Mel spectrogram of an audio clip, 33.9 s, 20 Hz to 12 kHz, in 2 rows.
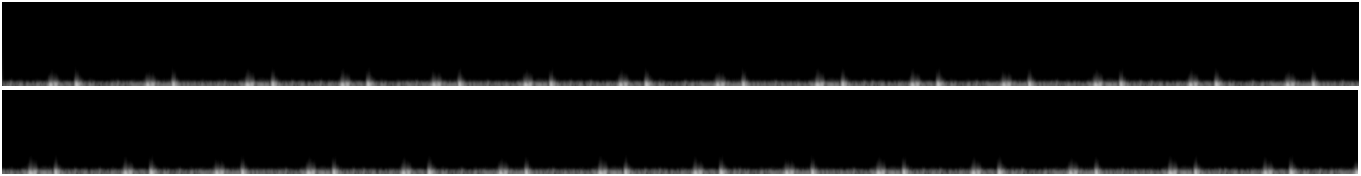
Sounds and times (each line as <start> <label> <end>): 0.5 heartbeat 1.1
1.7 heartbeat 2.4
3.0 heartbeat 7.0
7.6 heartbeat 8.2
8.8 heartbeat 9.5
10.1 heartbeat 10.7
11.3 heartbeat 13.0
13.6 heartbeat 14.2
14.8 heartbeat 15.4
16.0 heartbeat 16.6
17.2 heartbeat 17.8
18.4 heartbeat 19.0
19.6 heartbeat 21.3
21.9 heartbeat 22.5
23.1 heartbeat 23.7
24.3 heartbeat 24.9
25.5 heartbeat 26.1
26.7 heartbeat 28.4
29.0 heartbeat 29.6
30.2 heartbeat 30.8
31.4 heartbeat 33.2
